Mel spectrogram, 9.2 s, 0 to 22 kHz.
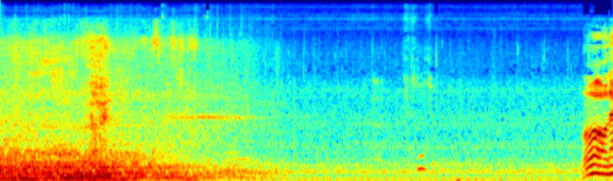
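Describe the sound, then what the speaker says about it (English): The dragon Zhaitan roars in Guild Wars 2, a loud, deep rumble that swells at the start and fades over several seconds before quiet ambience and a voice near the end. "That was Zaitan's roar."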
